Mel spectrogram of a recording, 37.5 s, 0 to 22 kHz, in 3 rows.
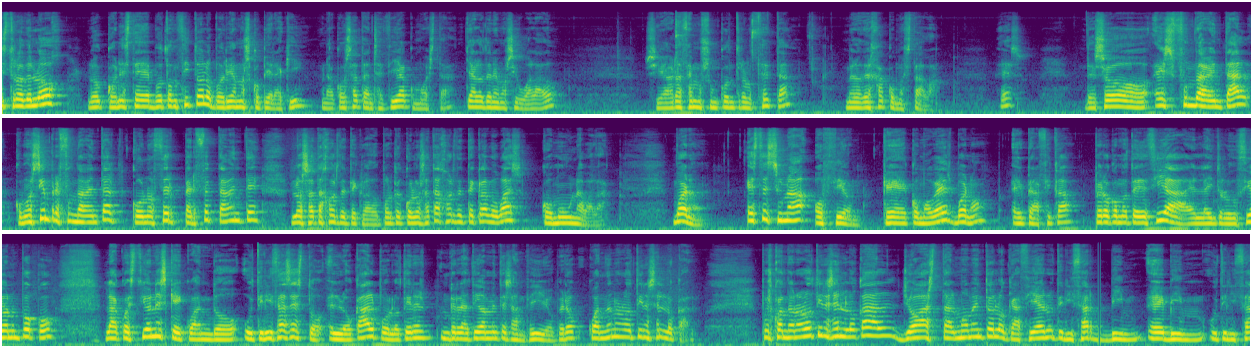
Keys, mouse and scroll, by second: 3.2-6.1 scroll down 1, 6.1-7.0 scroll down 1, 7.5 ctrl+z, 19.6-20.6 scroll down 1, 20.6-34.9 scroll down 1, 34.9-35.7 scroll down 1, 35.7-37.4 scroll down 1.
